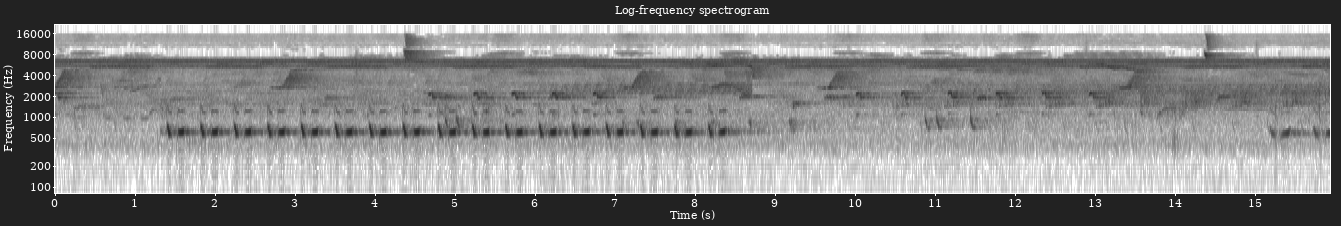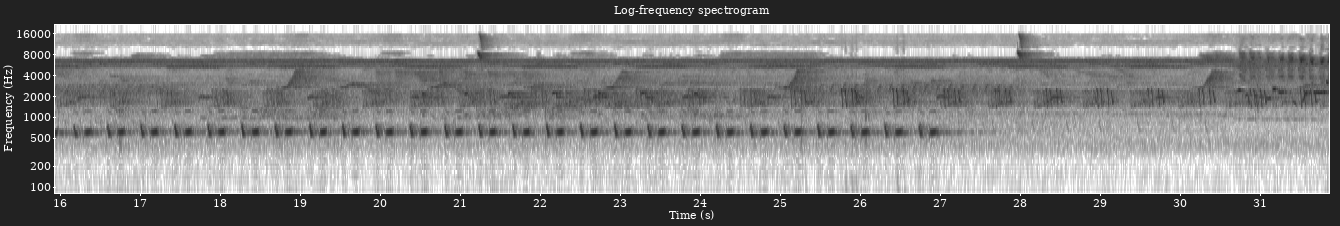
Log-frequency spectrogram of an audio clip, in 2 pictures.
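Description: Nature ambience of birds chirping and calling over a steady, high insect drone. A rapid pulsing call, about five pulses a second, runs for several seconds twice, about a second in and again from about the middle.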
